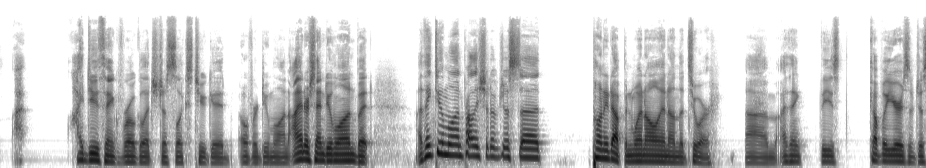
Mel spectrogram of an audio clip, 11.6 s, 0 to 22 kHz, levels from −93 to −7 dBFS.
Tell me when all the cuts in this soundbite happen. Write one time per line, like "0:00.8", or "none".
none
